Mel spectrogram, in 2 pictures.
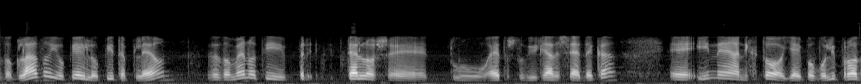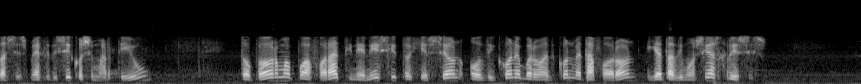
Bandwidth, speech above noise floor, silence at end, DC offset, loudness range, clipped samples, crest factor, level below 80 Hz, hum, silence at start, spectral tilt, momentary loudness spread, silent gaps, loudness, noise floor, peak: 4.8 kHz; 32 dB; 0.95 s; under 0.1%; 3 LU; under 0.1%; 20 dB; -58 dBFS; 50 Hz at -60 dBFS; 0 s; -5.5 dB/octave; 11 LU; none; -19 LUFS; -51 dBFS; 0 dBFS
